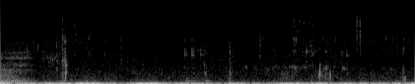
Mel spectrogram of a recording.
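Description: Underwater noise as picked up by a camera in a waterproof housing while the diver hauls in a speared fish: a steady low rush of water moving against the housing, with a few sharp clicks and knocks, one about half a second in and another near the end.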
